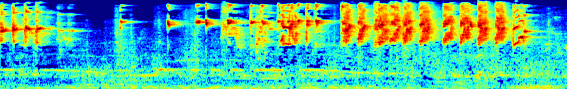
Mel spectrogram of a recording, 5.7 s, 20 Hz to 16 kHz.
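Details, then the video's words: Lovebird aviary with many birds, stereo recording via camera and two external microphones: scattered piercing chirps, then a steady run of quick, evenly spaced shrill calls. "Lovebird Sounds Aviary Series V1"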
